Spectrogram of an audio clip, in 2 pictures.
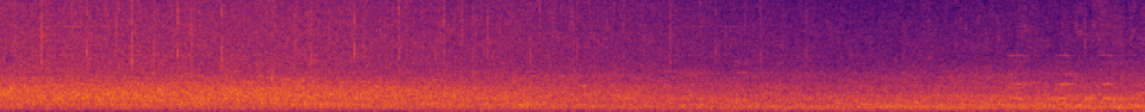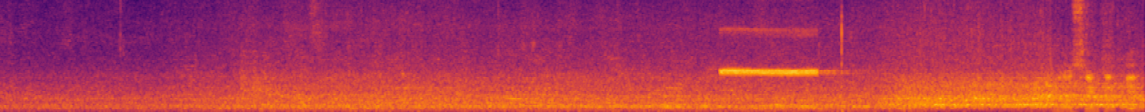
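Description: A large stadium crowd roars and chants steadily, growing louder.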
